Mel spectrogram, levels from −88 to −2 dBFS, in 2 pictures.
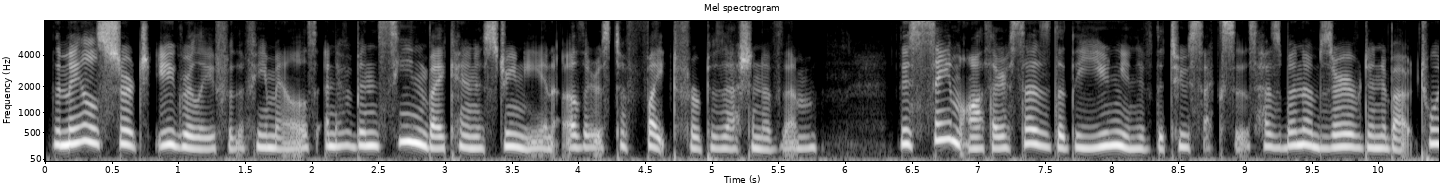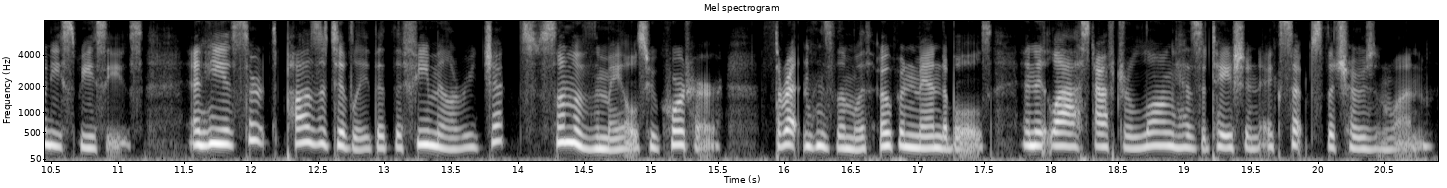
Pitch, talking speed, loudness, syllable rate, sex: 235 Hz, 200 wpm, -18 LUFS, 5.5 syllables/s, female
